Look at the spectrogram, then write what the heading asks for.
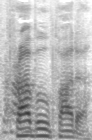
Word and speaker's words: Prabhupada: Could you pronounce his name? Oh, Prabhupada, my teacher. Yeah, right. Here, Prabhupada.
